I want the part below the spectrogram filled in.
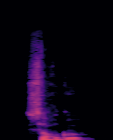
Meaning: sorghum
- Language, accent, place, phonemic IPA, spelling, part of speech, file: French, France, Paris, /sɔʁ.ɡo/, sorgho, noun, LL-Q150 (fra)-sorgho.wav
